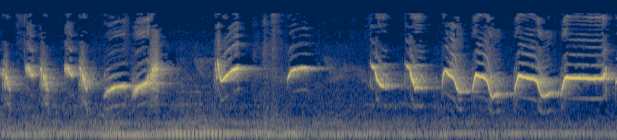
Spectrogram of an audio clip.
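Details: Chinese hwamei song of varied slurred whistles and sharp notes, finishing with a run of four or five repeated swooping phrases, against a constant low hum.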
